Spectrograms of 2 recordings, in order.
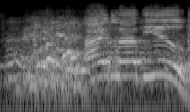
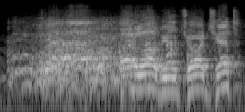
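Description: First: Lips held still, ventriloquist style; talking with mouth closed. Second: Laughing, slow. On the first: Shown as a demonstration. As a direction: say it without moving the lips. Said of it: "without moving my lips". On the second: Acted. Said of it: "You want me to say it again?".

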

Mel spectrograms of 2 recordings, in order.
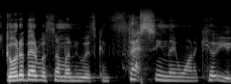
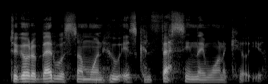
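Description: First: Quicker, with CONFESSING punched; incredulous repeat. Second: Low, soft and level; sober disbelief. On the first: Preacher repeating it for the church, incredulous stress on CONFESSING. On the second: Preacher reflecting on Delilah's bed, sober and hushed. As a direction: let it drop low and quiet. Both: Real, not acted.

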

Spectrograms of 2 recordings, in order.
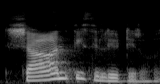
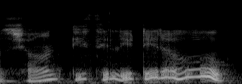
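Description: First: Slow, gentle coaxing; soothing. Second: Whispered soothing. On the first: (बच्चे को धीरे से शांत करते हुए) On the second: (फुसफुसाकर बच्चे को सुलाते हुए) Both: Real, not acted. Soothing toddler.

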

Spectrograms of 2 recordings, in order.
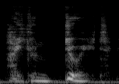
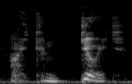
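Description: First: Breathless whispered puff; panted whisper. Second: Pushed out loud with effort; panting, louder. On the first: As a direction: whisper it as if straining uphill. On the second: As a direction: puff it hard as the climb peaks. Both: Acted. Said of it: "he panted".

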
